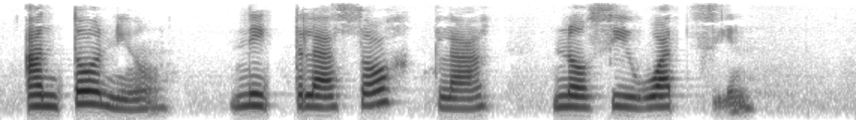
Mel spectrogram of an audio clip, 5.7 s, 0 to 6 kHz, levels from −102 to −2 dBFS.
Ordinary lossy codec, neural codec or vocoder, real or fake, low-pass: AAC, 48 kbps; none; real; 5.4 kHz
